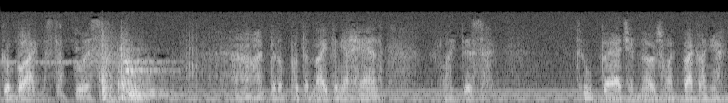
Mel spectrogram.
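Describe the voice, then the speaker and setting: An actor playing a hunted, vengeful drifter in an old radio thriller, talking in tough slang with melodramatic, haunted delivery. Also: male voice, fairly low pitch, takes it slowly, pauses often, loud music behind the voice. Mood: cold, menacing. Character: hunted, desperate, vengeful male drifter on the run. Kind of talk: 1940s radio thriller acting with first-person narration. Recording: noisy, muffled old radio recording with hum.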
